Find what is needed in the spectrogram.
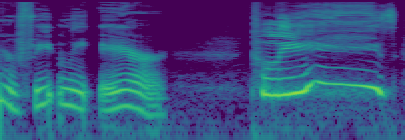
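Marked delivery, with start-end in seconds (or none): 1.9-3.0 very high, loud pleading cry; loud begging shout. A narrator's reading. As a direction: scream please for the whole lot to hear. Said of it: "shouted the cubs so loudly".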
